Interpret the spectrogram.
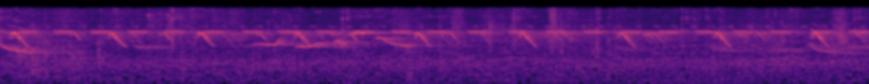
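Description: Birds chirping over a steady outdoor background hiss: a run of short, quick downward-sliding chirps, a few each second, with a faint steady high tone above them.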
